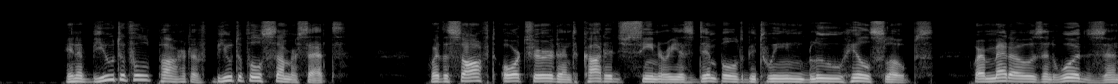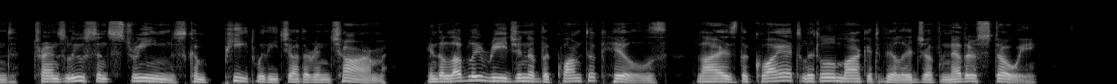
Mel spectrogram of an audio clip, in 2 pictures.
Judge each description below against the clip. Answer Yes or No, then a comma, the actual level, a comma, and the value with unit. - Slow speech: Yes, slow, 130 wpm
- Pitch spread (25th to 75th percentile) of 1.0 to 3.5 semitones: No, average, 4.0 semitones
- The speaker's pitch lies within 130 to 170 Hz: Yes, low, 135 Hz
